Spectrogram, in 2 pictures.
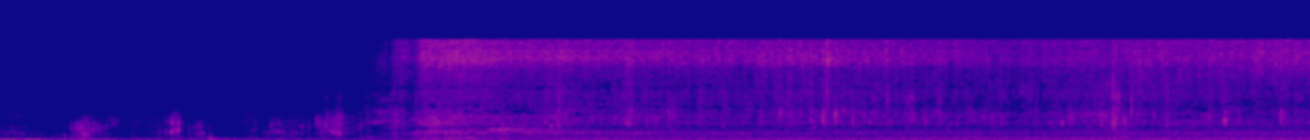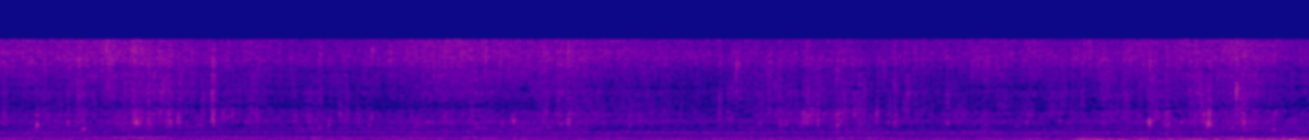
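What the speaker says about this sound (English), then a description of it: "the water is not only rinsing it off the surface of the glass" Water from a hose or sprayer rinses a glass window as part of water-spot removal, a steady, broad hiss of spraying water that runs unbroken for about fourteen seconds after a brief quieter start.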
